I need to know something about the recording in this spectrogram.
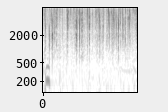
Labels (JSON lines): {"label": "biophony, cascading saw", "recorder": "SoundTrap 600 or HydroMoth"}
